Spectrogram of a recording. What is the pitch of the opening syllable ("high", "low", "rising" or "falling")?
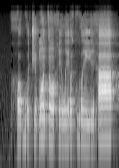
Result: rising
